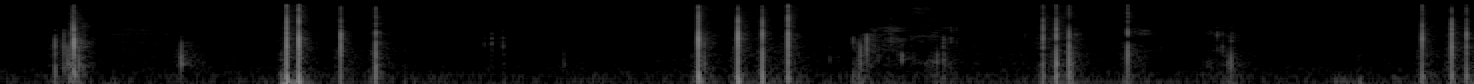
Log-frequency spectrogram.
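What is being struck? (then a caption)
Gel eye mask with plastic cover. Long nails tap and scratch the glossy plastic gel surface of a gel eye mask with a plastic cover. Sharp, bright clicks come in quick clusters, with soft crinkly scraping between them over a quiet background.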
